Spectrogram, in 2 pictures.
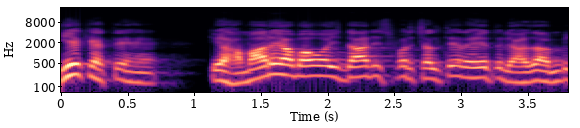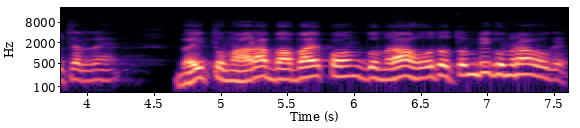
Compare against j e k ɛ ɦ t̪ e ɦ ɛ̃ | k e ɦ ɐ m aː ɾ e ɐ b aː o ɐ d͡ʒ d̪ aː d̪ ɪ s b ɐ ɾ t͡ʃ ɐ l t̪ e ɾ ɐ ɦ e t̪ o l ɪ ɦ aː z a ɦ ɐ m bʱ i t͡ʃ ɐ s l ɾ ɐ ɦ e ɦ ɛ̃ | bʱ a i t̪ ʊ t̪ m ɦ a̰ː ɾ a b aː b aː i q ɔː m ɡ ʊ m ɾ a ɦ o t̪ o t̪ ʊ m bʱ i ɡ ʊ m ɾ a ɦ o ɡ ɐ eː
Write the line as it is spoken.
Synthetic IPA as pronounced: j e k ɛ ɦ t̪ e ɦ ɛ̃ | k e ɦ ɐ m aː ɾ e ɐ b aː o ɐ d͡ʒ d̪ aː d̪ ɪ s p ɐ ɾ t͡ʃ ɐ l t̪ e ɾ ɐ ɦ e t̪ o l ɪ ɦ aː z a ɦ ɐ m bʱ i t͡ʃ ɐ l ɾ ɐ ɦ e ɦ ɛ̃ | bʱ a i t̪ ʊ m ɦ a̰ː ɾ a b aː b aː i q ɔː m ɡ ʊ m ɾ a ɦ o t̪ o t̪ ʊ m bʱ i ɡ ʊ m ɾ a ɦ o ɡ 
